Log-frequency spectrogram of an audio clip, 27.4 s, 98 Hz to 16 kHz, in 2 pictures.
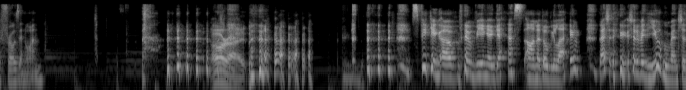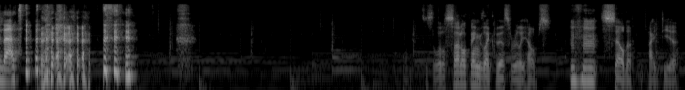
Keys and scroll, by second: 0.8 a, 5.0 shift+b, 7.9 ], 9.6 a, 10.9 shift+b, 11.6 ].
